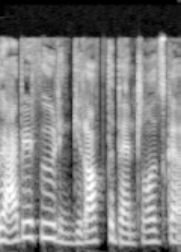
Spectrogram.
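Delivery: ordinary delivery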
